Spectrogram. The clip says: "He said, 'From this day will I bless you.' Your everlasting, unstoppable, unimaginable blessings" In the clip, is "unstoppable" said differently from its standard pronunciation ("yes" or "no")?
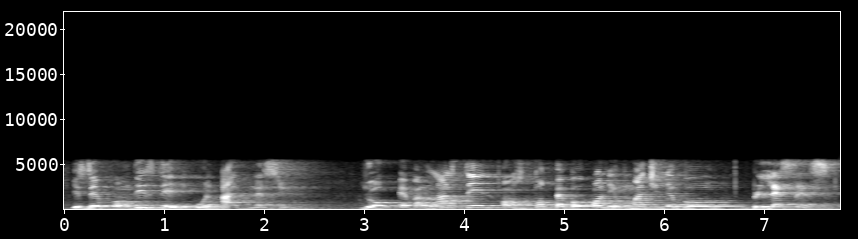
no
